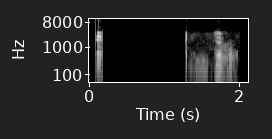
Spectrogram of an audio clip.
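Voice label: Raleigh Police Northeast District Dispatch, p25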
